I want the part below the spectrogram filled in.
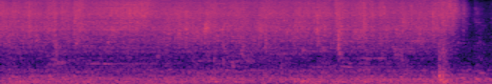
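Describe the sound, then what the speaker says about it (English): Tap water runs steadily into a sink for hands being washed in a home kitchen during cooking, a continuous close hiss that cuts off abruptly near the end. "I'm going to go wash my hands and be right back"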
